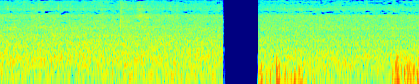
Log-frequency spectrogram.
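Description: Heavy rain pouring down steadily, a dense even hiss of downpour. It cuts out for a moment a little past halfway, then comes back.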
